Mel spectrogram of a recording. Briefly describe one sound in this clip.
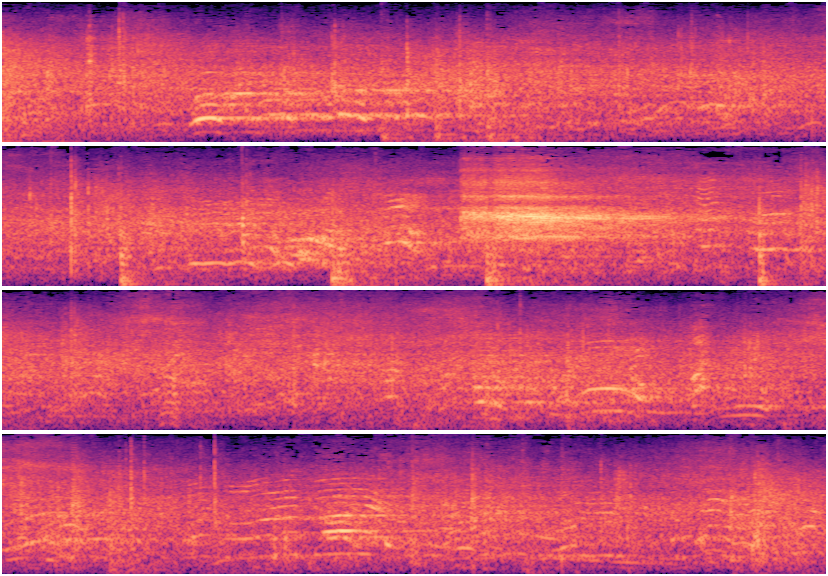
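Young children call out to each other across the ice.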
